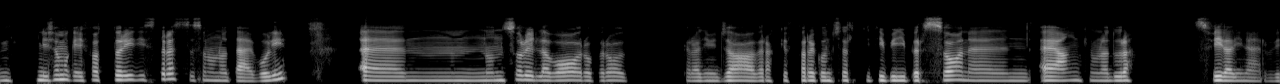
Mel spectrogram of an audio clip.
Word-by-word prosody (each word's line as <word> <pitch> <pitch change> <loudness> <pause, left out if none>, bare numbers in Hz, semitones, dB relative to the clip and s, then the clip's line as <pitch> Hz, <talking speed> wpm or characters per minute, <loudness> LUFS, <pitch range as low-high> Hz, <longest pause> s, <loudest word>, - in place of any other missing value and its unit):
mhmm, 185 - -4 0.3
diciamo, 215 +3 +2
che 190 -3 -5
i 185 - -1
fattori 205 +2 +2
di 210 0 -9
stress 245 +1 -2
sono 190 0 -7
notevoli. 175 - 0 0.7
Ehm, 180 -1 0
non 185 +1 -1
solo 210 +2 +2
il 195 - 0
lavoro, 185 0 +1
però, 180 0 -5 0.6
credimi, 170 0 -5
già 180 +1 +3
avere 175 +1 -2
a - - -13
che 180 - -9
fare 185 -1 +2
con 180 0 0
certi 180 +2 -7
tipi 185 +1 +1
di 185 0 +2
persone, 180 -1 +1
mhmm, 175 0 -7
è - - +3
anche 185 0 +3
una 175 -1 -3
dura 185 +1 +2 0.6
sfida 190 -2 +4
di 170 0 -4
nervi. 160 -1 -10
185 Hz, 160 wpm, -24 LUFS, 175-190 Hz, 0.7 s, sfida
